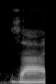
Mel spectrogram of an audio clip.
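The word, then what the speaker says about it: xi: And representing the voiceless consonant cluster, it is, its name is pronounced in modern Greek, generally Zai, or Zai in English.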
